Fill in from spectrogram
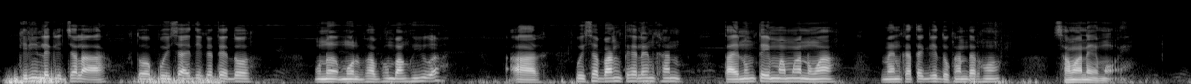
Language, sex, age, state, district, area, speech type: Santali, male, 30-45, West Bengal, Paschim Bardhaman, rural, spontaneous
